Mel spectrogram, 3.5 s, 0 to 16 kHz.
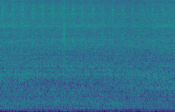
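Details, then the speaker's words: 2002 Kia Sedona Mitsubishi engine, 98,000 miles, after replacing a power steering pump that was noisy on cold start, plus belt and idler pulley: soft, even idle with steady hum, no squeal, whine or knock. "this is actually a mitsubishi engine from what i hear it is nice and quiet right now though it's nice having uh some new stuff on there to make it quiet anyways"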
